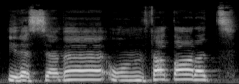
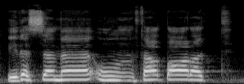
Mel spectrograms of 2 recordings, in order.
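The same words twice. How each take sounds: First: The final t has a hissing, whistling quality. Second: The final t is crisp with no hiss. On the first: The speaker calls it wrong. "with characteristic of صفير, like some people do ... which is wrong" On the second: The speaker calls it right. "The right way"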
